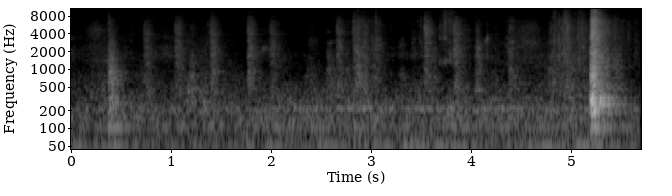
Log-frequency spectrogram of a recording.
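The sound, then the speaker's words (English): An office chair being adjusted as someone tries to lower it, with a run of light knocks, rattles and creaks, ending in one sharp, louder clunk near the end. “Yo, you're gonna break the chair, you stupid ass.”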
